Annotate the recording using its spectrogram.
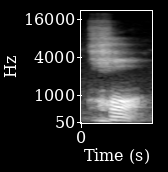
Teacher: You raise the back part of your tongue and you pronounce it with a full mouth. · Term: heavy letter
